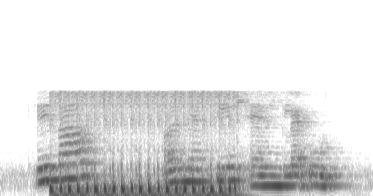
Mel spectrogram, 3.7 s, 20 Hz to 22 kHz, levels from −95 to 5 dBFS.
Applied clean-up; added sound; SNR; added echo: none; Gunshot, gunfire; -3 dB; reverberation time 0.6 s.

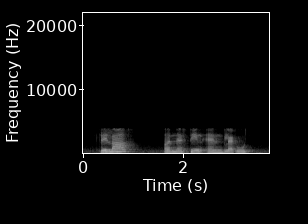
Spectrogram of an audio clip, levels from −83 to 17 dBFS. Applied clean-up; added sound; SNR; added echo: none; none; none; none.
